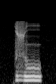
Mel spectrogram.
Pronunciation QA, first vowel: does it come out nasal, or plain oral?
oral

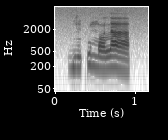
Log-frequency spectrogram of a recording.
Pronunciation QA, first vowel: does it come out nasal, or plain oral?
nasal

